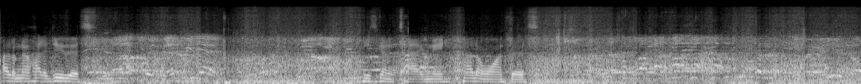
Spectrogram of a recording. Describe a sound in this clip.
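A crowd of young people chatter and shout outdoors.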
